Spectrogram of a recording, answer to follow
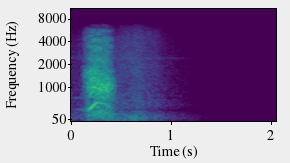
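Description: A woman's short, sharp gasp, with a brief rise in pitch, fading within about a second.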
